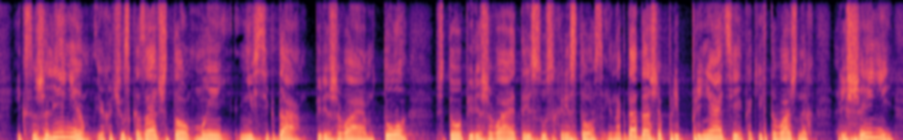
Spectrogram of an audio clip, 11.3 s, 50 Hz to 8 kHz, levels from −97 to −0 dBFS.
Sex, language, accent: male, Russian, native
